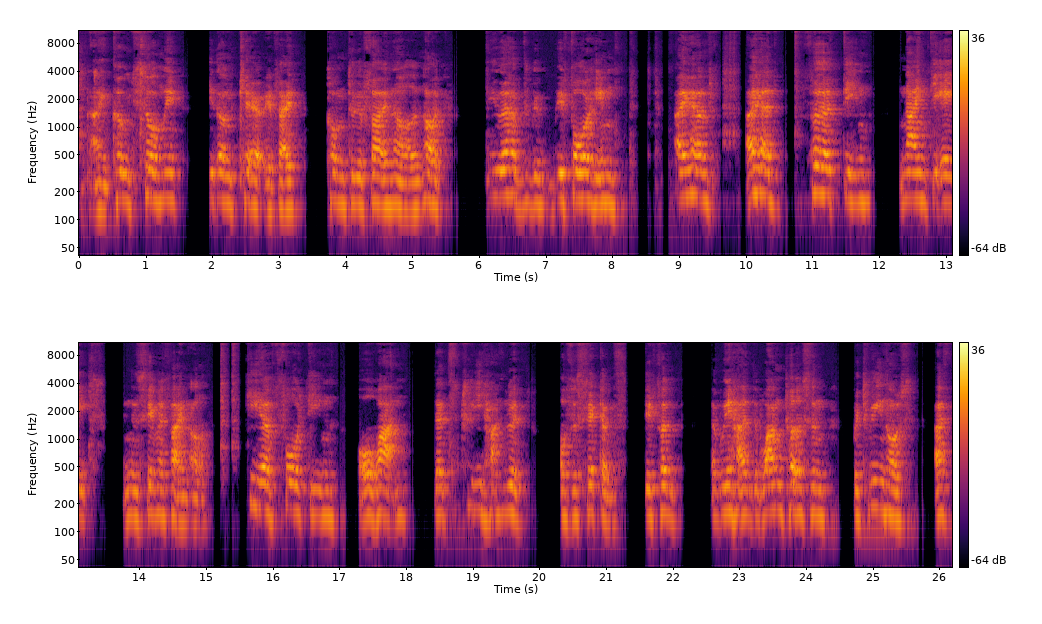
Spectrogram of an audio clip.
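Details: Dysarthria in an adult man with mild cerebral palsy caused by lack of oxygen at birth; he talked while breathing in, and music later helped him breathe differently and be understood.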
